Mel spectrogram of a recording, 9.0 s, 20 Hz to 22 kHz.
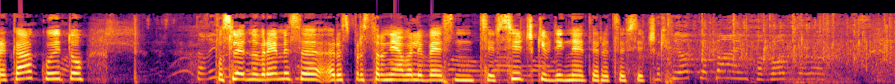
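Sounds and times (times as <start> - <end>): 
speech: 0.0 - 1.2, 2.0 - 7.2
audience applause: 6.3 - 8.9.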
